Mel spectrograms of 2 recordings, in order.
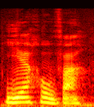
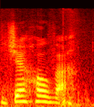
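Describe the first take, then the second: First: The name begins with a Y sound. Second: The name begins with a J sound. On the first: "It can also be pronounced with the Y sound" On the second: "Jehovah with the J"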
